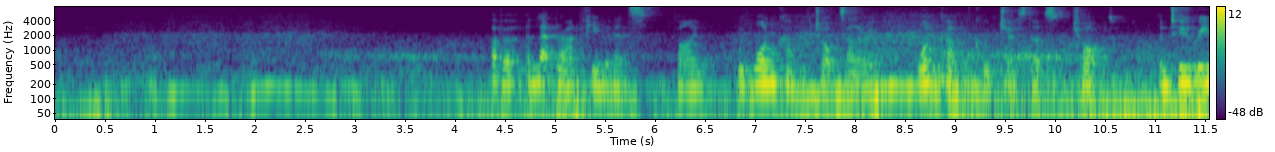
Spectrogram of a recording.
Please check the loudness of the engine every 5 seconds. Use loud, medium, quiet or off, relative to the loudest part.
medium, loud, loud.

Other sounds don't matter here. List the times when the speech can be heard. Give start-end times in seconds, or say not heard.
4.3-11.5.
